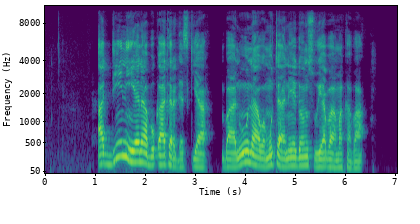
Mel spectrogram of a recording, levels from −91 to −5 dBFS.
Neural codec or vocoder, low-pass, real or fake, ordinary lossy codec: none; 9.9 kHz; real; AAC, 64 kbps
